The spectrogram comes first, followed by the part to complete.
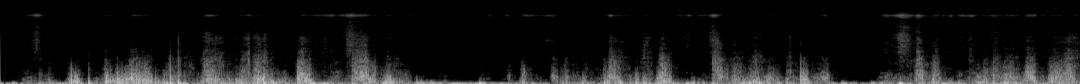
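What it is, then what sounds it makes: Wooden half sphere, tapped and scratched. Long nails tap and scratch a small solid wooden half sphere, making dense bursts of soft, low, hollow knocks and rough scraping. The sounds come in clusters with short pauses, and a faint high whine sits above them throughout.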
